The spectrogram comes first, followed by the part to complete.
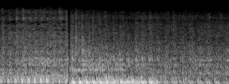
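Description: Royal Enfield single-cylinder motorcycle engine pulling away, its exhaust getting louder for about a second as the throttle opens, then easing off.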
